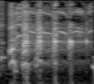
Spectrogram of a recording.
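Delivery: high squealing laugh. Real, not acted. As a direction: burst into a delighted high laugh. Wife thrilled by gift.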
